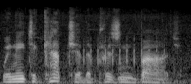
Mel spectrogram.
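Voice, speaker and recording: An actor playing a proud, bitter elven rebel commander in a fantasy game, grave and declamatory. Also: male voice, fairly low pitch, animated, a little fast, vocal fry, noisy background. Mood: commanding. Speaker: video game character actor. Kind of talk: game dialogue acting.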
